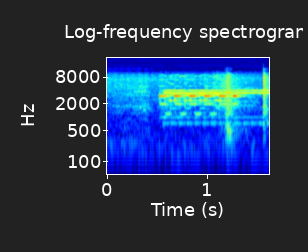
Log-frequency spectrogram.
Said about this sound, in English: Uh-oh. The phone! The phone's ringing!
